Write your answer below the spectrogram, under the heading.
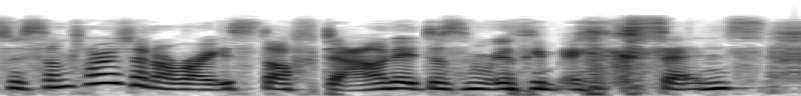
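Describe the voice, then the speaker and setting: A woman with a British accent speaks at a fairly high pitch with lively intonation. Noticeable background noise runs underneath. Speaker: podcast host. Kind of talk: casual solo podcast chat.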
